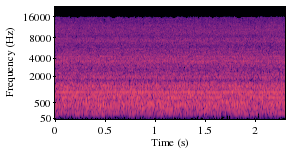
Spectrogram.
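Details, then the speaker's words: Late-1960s General Electric HD-8C bonnet hairdryer on the low setting, some heat going in, air coming out the top: a soft, even rush of air over a faint steady hum, no rattles or surging; normal running on low. "so that's some low now so there's a bit of heat going in"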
